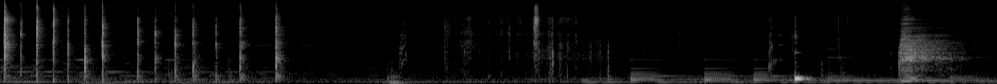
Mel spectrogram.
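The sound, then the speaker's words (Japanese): Sparkling water fizzing and dripping as it is poured for a toast: a rapid run of many sharp, crisp pops and drips that thin out into sparser clicks, then a short hissing burst near the end. “シャンパンじゃないけど今スパークリングウォーターで乾杯”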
